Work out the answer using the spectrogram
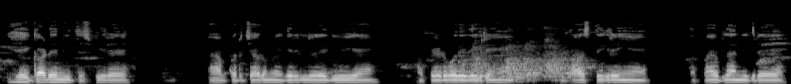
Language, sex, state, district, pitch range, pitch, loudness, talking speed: Rajasthani, male, Rajasthan, Nagaur, 100-105 Hz, 100 Hz, -19 LUFS, 220 wpm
